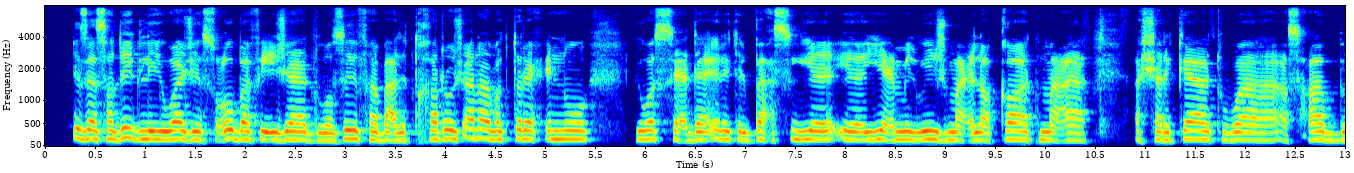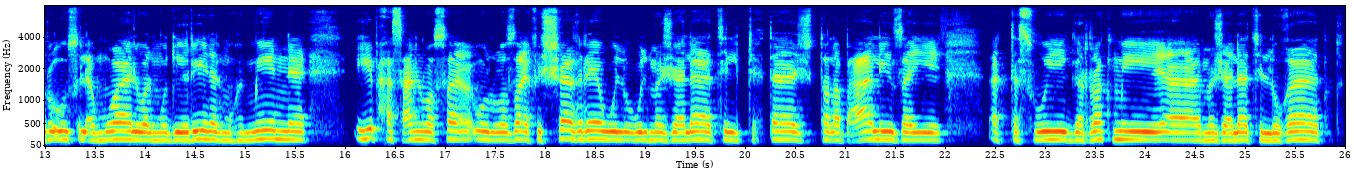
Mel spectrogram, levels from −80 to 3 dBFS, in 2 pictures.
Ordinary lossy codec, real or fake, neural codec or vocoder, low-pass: none; real; none; none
